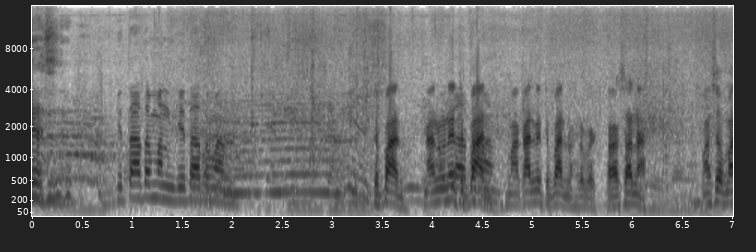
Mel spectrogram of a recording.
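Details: Douglass, an Angus bull called the largest in Indonesia, gives a long steady low moo held for about two seconds, framed by overlapping human chatter before and after.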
